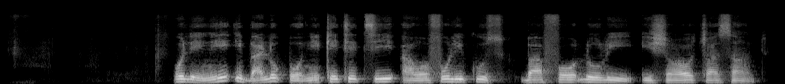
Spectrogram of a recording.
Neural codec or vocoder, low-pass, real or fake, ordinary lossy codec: codec, 24 kHz, 0.5 kbps, DualCodec; 10.8 kHz; fake; AAC, 32 kbps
